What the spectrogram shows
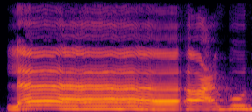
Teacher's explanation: লা মধ্যে মুনফাসিল 3 আলিফ টান দিয়ে পড়তে হবে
